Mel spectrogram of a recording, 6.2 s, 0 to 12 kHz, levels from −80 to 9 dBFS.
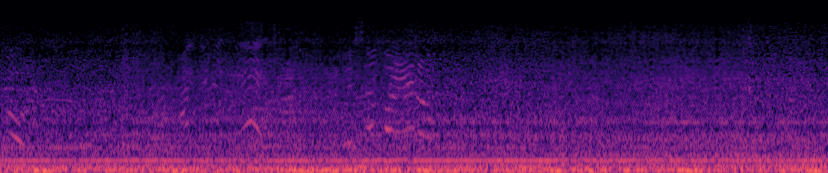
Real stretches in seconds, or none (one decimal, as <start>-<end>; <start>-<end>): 0.0-1.0; 3.1-4.1; 5.6-6.2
